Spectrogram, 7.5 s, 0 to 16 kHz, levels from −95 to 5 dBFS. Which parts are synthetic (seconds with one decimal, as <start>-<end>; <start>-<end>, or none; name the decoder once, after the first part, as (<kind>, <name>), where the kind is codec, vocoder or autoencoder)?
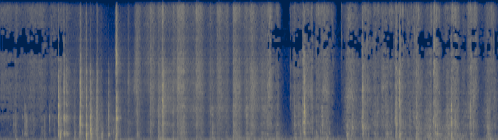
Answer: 1.0-4.0 (autoencoder, DAC-VAE)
